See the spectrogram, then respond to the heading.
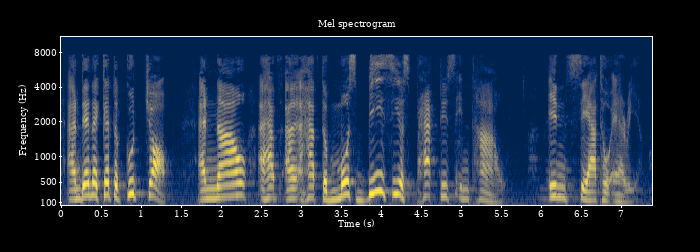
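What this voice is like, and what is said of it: Thai-accented English. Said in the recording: “a foreigner here, speaking with accent, come from Thailand”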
